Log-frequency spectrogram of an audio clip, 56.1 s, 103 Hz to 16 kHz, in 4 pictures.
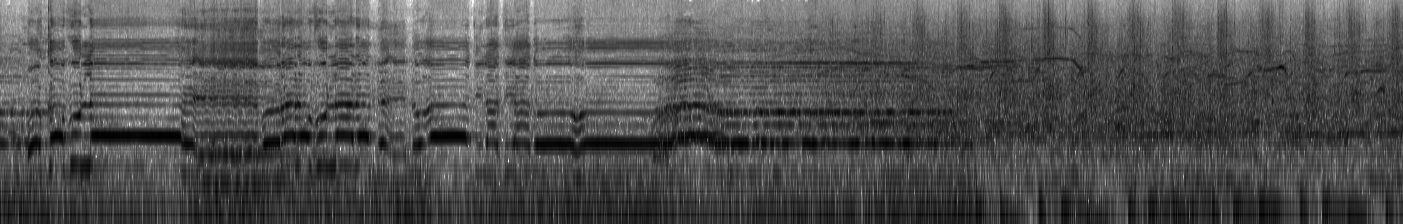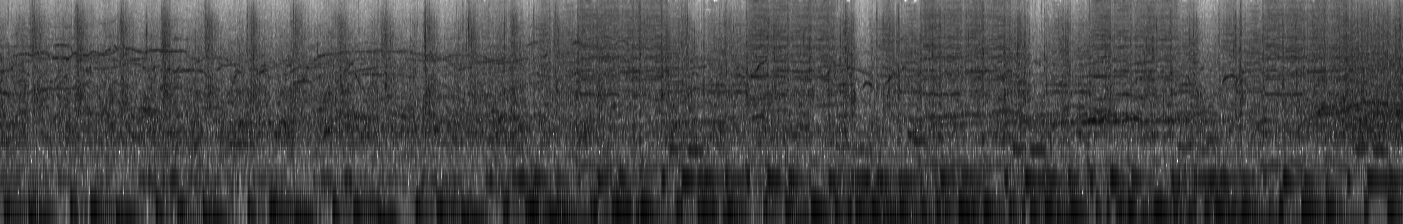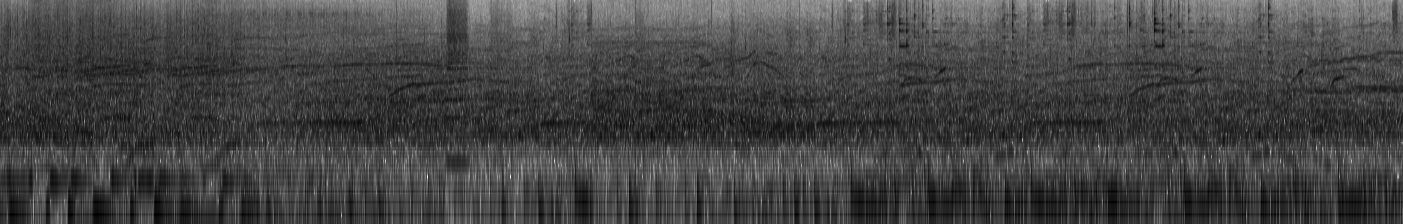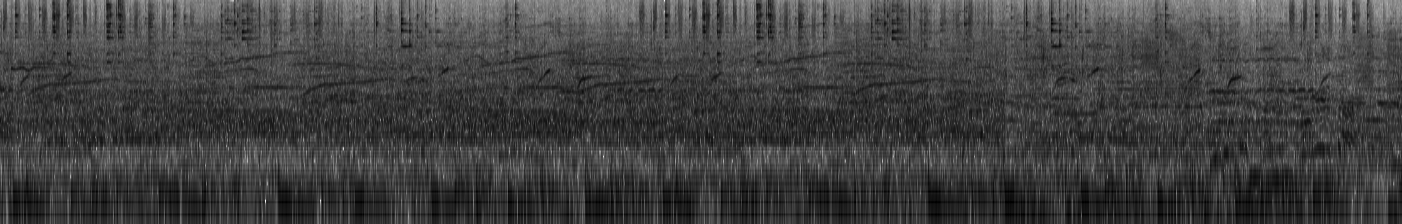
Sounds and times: Dance music: 7.3 - 56.1.

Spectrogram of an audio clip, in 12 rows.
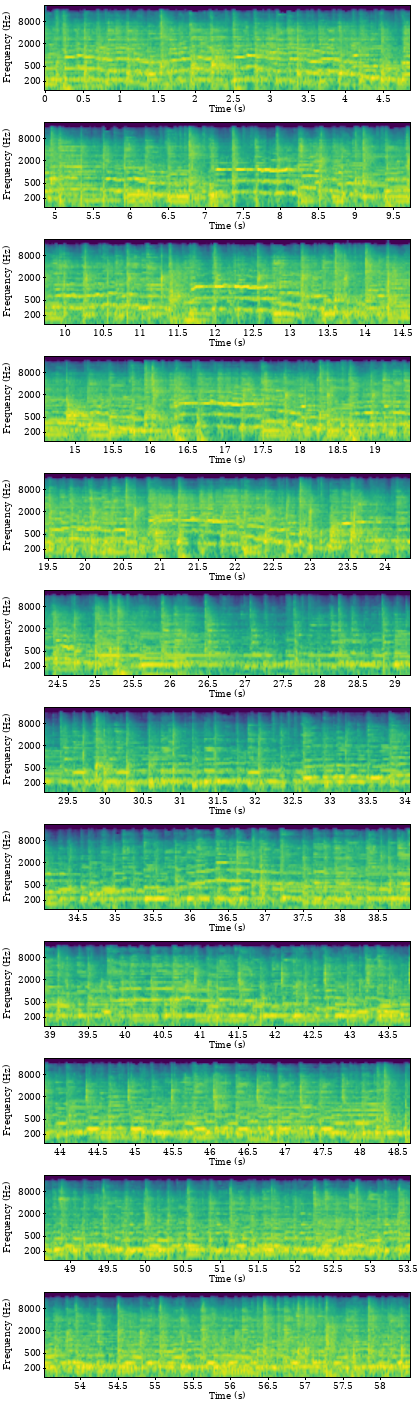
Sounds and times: Flamenco: 0.0 - 58.4
Guitar: 0.0 - 58.4.

